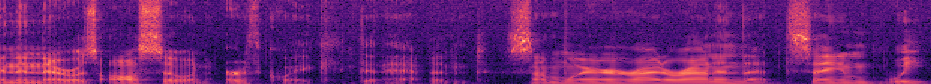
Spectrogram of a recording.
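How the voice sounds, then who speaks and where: Moderate pace and fairly even intonation in a Southern US accent. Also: man, medium pitch for a man. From US South (Alabama). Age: 30s. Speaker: custom bike builder. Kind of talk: casual chat.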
